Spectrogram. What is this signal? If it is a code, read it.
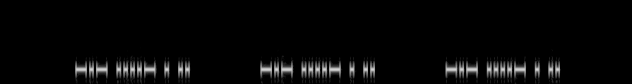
Morse code, heard as a keyed tone, about 36 wpm, 700 Hz. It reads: K4EI K4EI K4EI
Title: USA Call Signs - 4 Characters - Repeated 3x - 35wpm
